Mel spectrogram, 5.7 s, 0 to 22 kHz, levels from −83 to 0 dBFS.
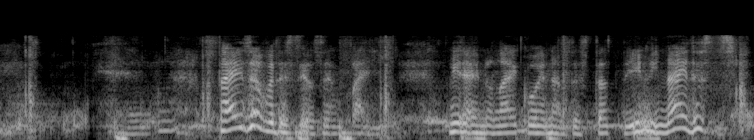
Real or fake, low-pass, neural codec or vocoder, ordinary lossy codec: fake; none; codec, 16 kHz, 4.8 kbps, FACodec; none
